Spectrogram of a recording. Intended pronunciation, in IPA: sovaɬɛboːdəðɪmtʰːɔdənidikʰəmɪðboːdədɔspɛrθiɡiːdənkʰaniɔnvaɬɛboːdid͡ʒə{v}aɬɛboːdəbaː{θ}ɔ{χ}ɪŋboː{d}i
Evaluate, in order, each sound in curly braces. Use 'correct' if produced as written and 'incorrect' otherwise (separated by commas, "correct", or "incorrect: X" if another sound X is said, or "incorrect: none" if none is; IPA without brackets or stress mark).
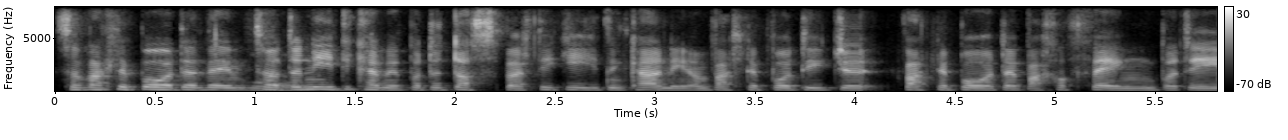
correct, incorrect: χ, incorrect: θ, correct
